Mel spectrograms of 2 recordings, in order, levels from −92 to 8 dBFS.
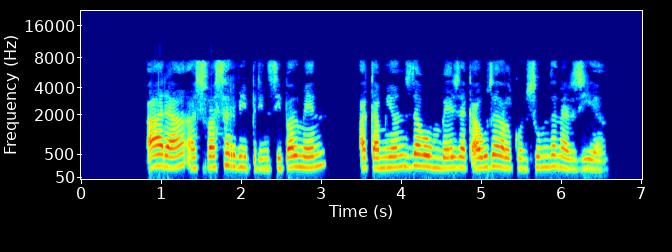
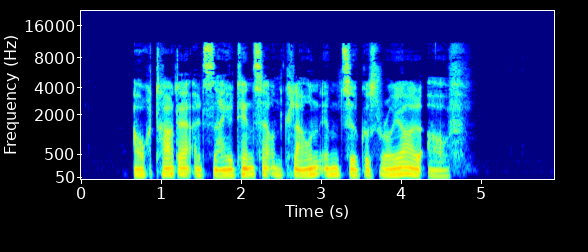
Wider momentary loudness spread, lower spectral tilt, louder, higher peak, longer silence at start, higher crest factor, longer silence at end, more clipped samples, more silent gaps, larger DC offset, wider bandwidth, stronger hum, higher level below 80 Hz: first, 12 LU vs 9 LU; about the same, -4.5 dB/octave vs -4 dB/octave; first, -15 LUFS vs -26 LUFS; first, 0 dBFS vs -4 dBFS; first, 0.85 s vs 0.65 s; second, 16 dB vs 24 dB; second, 0.45 s vs 1.1 s; neither; first, 3.09-3.48 s vs none; neither; second, 7.8 kHz vs 11.5 kHz; neither; second, -68 dBFS vs -44 dBFS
